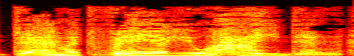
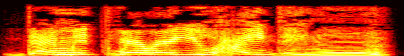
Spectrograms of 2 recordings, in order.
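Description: First: Less heated pseudo-German question; moderately raised, odd German-like voice; weird non-German accent. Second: High, angry pseudo-German call; exasperated villain with a mutated German accent; frustrated non-German accent. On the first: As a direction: repeat it with the accent melting toward German. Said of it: "accent melts into that weird non-German". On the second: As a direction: demand it high-pitched in a weird German-like accent. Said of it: "The more angry and frustrated". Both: Acted.

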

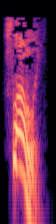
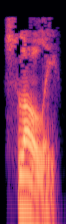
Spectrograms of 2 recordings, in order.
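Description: First: High-pitched admission; small, high character voice; Digger. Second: Said in the usual way. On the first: A narrator's reading. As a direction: concede it in a high little voice. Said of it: "Digger admitted gloomily". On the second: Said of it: "Jay said".

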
